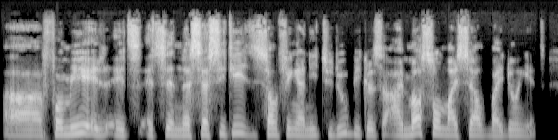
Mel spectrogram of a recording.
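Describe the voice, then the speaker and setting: A man with a slightly high voice talks as a guest analyst in an unscripted interview. He moves haltingly, doubling words and restarting phrases. The sound is dry, with very little room in it. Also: steady tone, no room sound. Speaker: podcast guest, credit market analyst.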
